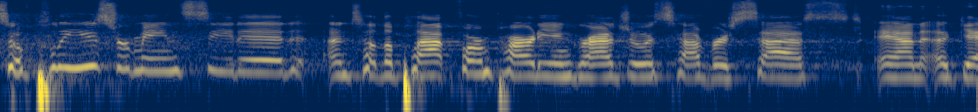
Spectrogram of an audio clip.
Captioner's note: cheers and applause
